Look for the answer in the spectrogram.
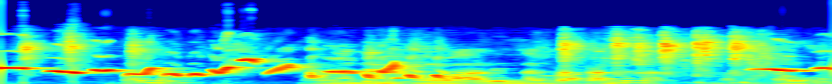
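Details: White-rumped shama of the Medan type with blorok (mottled) plumage, singing varied loud whistled phrases that slide up and down, mixed with harsher, richly layered notes and a few clicks, delivered in quick, uneven succession.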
